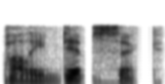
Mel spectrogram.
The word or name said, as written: polydipsic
